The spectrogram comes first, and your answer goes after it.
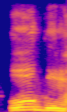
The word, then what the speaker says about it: Ogun: And yeah, it is long, Ogun, and the likes, so on and so forth.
